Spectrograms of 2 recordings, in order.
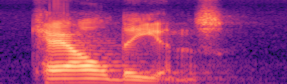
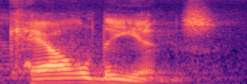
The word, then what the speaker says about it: Chaldeans: Chaldeans is the way. The H is silent.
